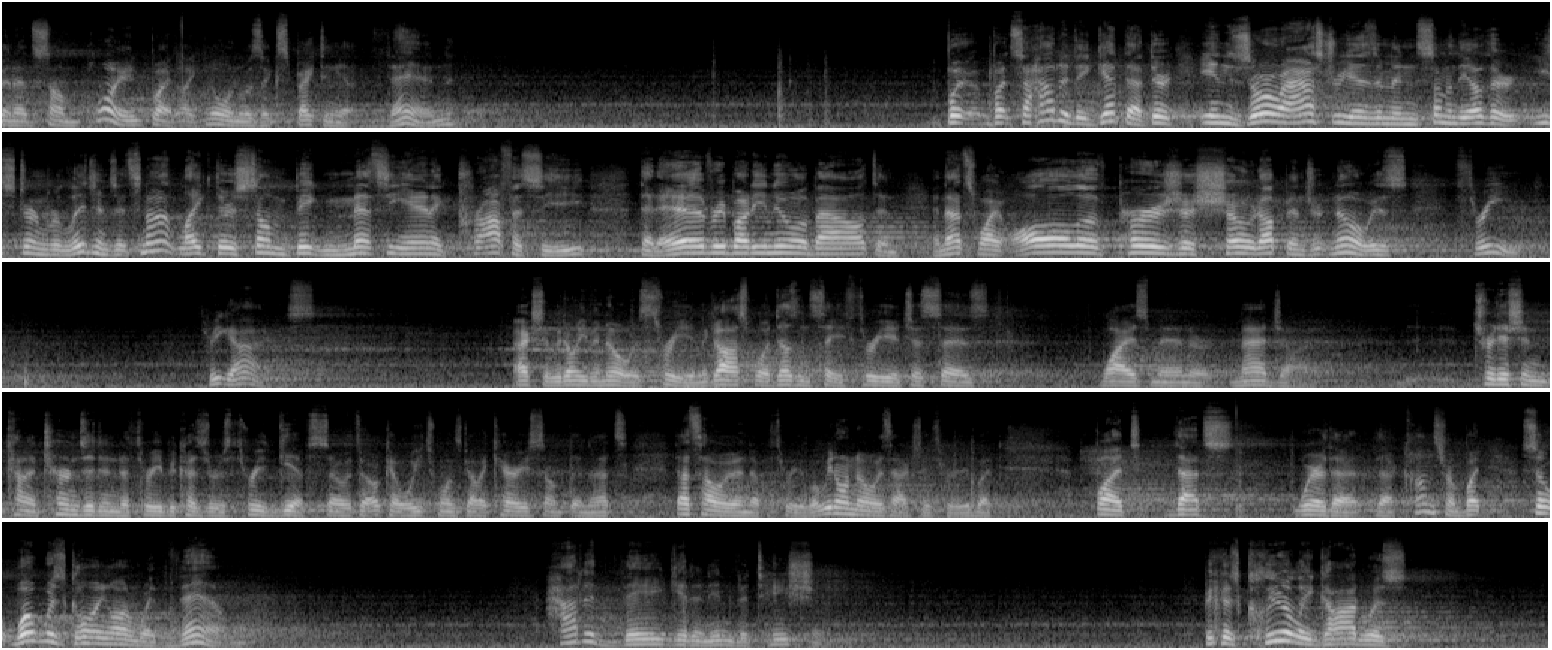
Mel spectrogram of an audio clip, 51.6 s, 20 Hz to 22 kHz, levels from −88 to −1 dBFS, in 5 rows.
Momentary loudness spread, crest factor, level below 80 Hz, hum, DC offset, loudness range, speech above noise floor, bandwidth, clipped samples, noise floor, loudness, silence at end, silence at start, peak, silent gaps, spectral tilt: 19 LU; 22 dB; -56 dBFS; none; under 0.1%; 11 LU; 25 dB; 13 kHz; under 0.1%; -53 dBFS; -29 LUFS; 0 s; 0 s; -8 dBFS; none; -6 dB/octave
